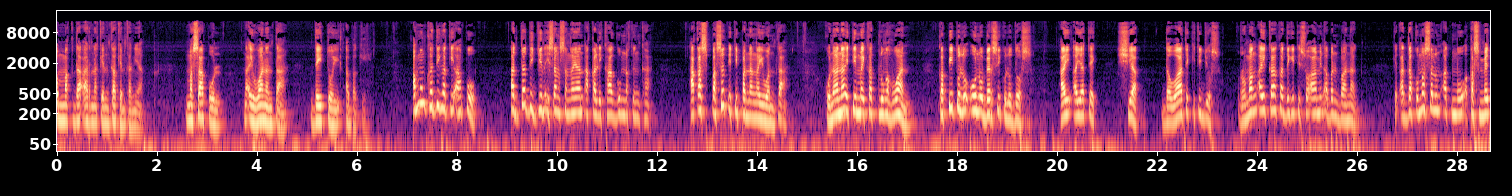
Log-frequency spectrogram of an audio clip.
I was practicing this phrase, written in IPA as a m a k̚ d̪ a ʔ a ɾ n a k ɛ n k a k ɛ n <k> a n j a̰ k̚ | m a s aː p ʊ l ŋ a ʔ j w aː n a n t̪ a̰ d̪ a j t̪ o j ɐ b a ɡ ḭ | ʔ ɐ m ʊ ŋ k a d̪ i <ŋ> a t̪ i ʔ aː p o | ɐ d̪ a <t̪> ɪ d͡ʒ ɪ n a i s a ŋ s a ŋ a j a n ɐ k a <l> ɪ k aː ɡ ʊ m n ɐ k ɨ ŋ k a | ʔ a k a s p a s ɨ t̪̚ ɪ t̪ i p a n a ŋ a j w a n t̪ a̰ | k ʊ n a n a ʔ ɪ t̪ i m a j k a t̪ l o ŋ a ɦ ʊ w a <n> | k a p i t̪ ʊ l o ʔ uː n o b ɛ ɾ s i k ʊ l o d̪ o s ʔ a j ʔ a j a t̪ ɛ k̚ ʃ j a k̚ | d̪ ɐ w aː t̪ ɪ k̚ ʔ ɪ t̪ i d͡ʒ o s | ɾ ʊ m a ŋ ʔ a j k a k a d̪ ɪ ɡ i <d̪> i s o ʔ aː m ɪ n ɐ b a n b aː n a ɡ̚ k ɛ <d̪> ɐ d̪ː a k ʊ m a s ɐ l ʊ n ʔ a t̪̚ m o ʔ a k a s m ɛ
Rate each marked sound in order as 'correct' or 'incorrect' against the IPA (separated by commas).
correct, correct, incorrect, correct, correct, incorrect, incorrect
